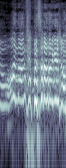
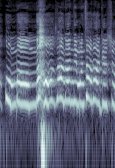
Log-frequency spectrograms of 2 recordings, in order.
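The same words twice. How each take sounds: First: Higher and louder, imitated crying turning to laughter; laughing through tears. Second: Higher and louder, imitating a sobbing son; tearful cry. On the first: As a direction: repeat it louder, half sobbing, half laughing. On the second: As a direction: call out to mom through tears, much higher. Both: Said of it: "울먹거리면서 전화를 한 거예요".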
